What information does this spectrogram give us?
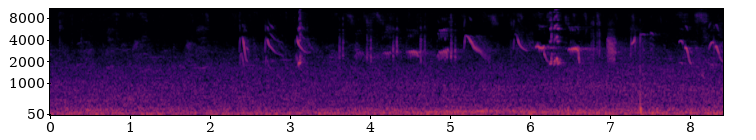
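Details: Wild rainbow lorikeets visiting a balcony in Melbourne, Australia, several birds bickering together. They give short, sharp squeaky chirps and slurred notes in quick scattered bursts. The calls grow dense after two seconds over a steady low rumble of background noise.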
